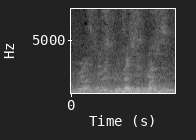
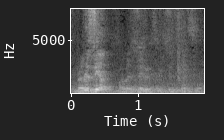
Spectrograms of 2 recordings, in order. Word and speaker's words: Brazil: In English it should be Brazil. Look to this. Brazil. Ba, there is nothing. It's not ba, not bu, not b. It is what? Brazil.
